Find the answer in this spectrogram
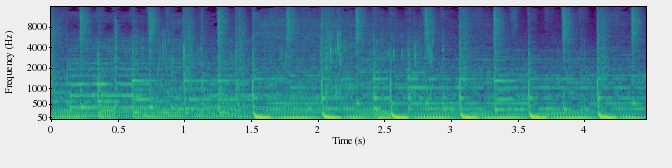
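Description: Background music with a steady beat: a deep kick drum about twice a second, louder from about a second and a half in, under a ticking hi-hat and sustained tones.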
